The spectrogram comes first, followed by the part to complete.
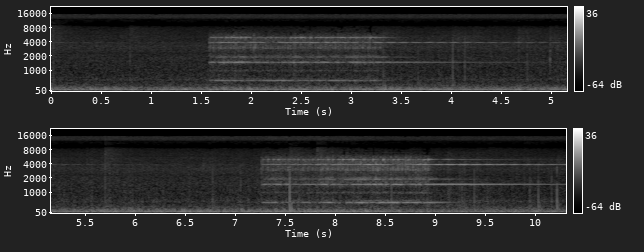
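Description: Old desk telephone's bell ringing twice, each ring lasting about a second and a half, about six seconds apart, over a steady low hum.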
